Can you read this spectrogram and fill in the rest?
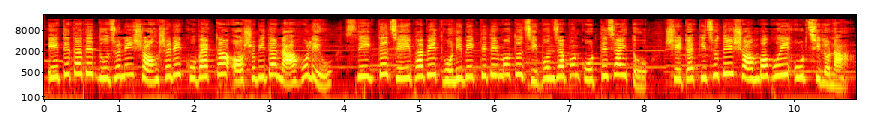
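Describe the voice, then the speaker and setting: Very high, bright woman story narrator. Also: animated, measured pace, faint music behind. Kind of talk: scripted cartoon story narration.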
